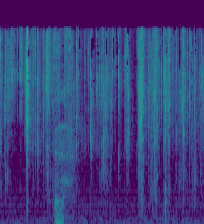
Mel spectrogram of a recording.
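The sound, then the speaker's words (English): A Pokémon trading-card code card is torn up, giving quiet crinkling and ripping paper sounds over about three seconds, with a sharper crack early on. “Hope you guys enjoyed that sweet, sweet ASMR. Yeah, you like me tearing up another green code.”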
